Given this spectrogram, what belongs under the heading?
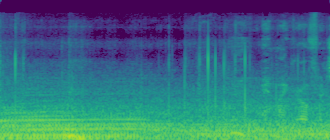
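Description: A Cadillac CTS-V drives along with a steady, loud low engine and road rumble that swells briefly, while faint voices are heard inside the car.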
